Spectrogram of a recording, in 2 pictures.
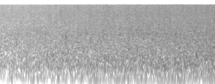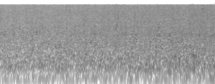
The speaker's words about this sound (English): Listen to the stream babble on peacefully. Think about being in the home of otters. River otters, sea otters, all kinds of otters. This river is near the ocean, and you can hear it if you listen closely.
